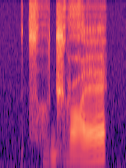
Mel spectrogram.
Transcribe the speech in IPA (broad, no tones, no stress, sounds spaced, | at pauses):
t͡sʰ o̤ d͡ʒ ṳ ʕ æ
